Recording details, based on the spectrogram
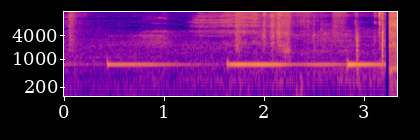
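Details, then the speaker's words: Chevrolet Silverado 1500 after fuel pump replacement, key cycled to on three times: each time a steady mid-pitched hum runs about a second and stops; normal fuel pump priming. "We hear the fuel pump priming down there."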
